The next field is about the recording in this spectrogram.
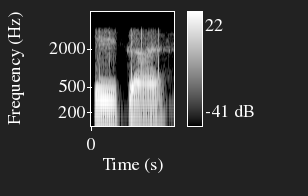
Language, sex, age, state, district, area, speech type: Sindhi, female, 60+, Rajasthan, Ajmer, urban, conversation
